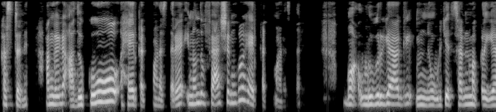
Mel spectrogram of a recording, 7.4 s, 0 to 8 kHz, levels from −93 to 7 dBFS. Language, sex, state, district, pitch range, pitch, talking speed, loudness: Kannada, female, Karnataka, Bellary, 200-240 Hz, 220 Hz, 145 wpm, -16 LUFS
